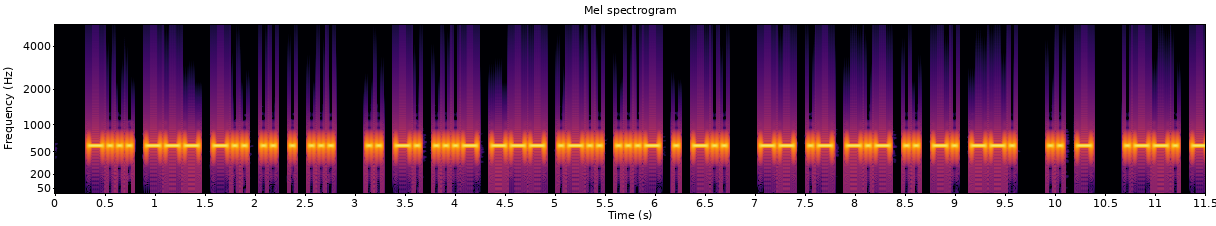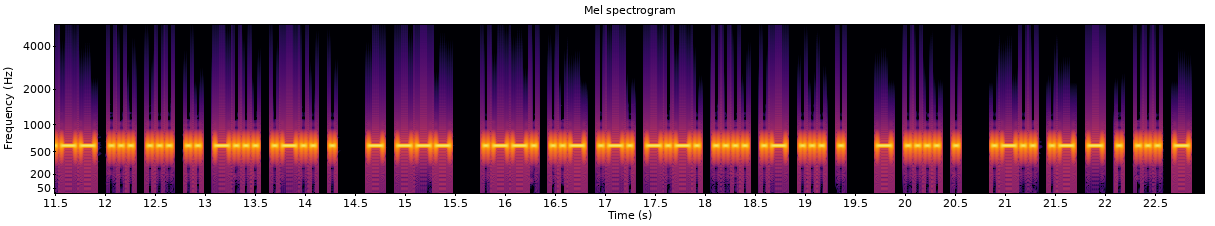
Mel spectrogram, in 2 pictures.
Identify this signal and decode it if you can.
Morse code, heard as a keyed tone, about 25 wpm, 600 Hz. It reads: BODIES INVOLVED MAKING IT POSSIBLE TO PURCHASE THE LATEST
